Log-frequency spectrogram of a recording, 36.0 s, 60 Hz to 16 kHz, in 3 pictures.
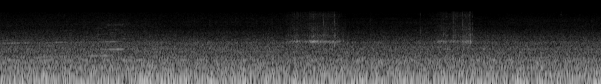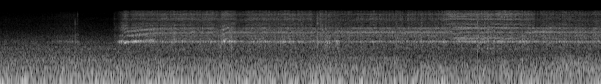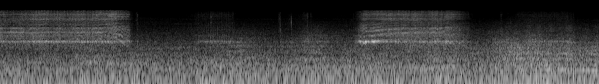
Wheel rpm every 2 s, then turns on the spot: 0, 0, 0, 10, 10, 0, 10, 120, 160, 160, 160, 160, 160, 40, 10, 60, 80, 20.
6-10 26-28 34-36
